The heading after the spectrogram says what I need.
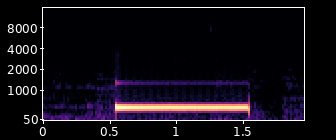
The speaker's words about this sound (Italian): faremo squillare il suo telefono, lui scapperà dalla biblioteca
